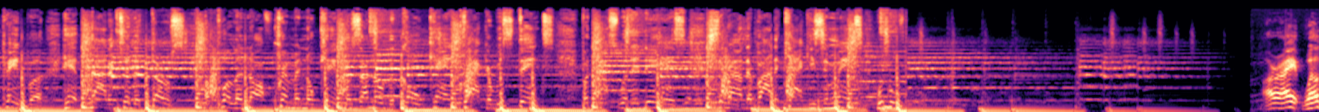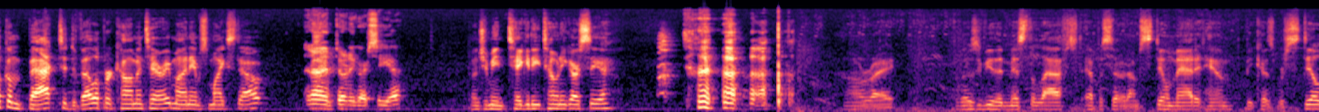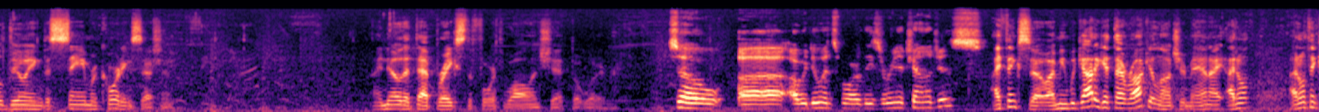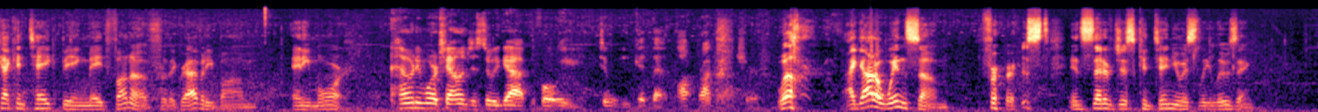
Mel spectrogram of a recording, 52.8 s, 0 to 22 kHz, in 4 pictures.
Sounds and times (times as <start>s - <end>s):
Speech: 12.6s - 17.3s, 17.9s - 19.4s, 21.6s - 22.2s, 22.8s - 28.2s, 30.1s - 52.1s.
